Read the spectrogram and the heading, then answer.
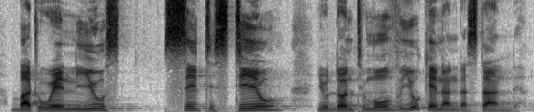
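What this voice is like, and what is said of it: Non-native accent, hard to understand. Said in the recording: “My accent is difficult from yours. Sometimes it's difficult to hear my pronunciation and my words.”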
